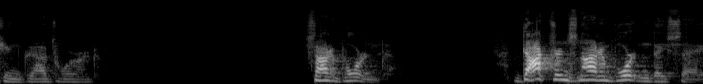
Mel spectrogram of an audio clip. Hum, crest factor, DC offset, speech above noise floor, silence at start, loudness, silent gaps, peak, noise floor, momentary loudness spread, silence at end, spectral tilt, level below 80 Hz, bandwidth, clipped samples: none; 24 dB; under 0.1%; 63 dB; 0 s; -23 LUFS; none; -4 dBFS; -89 dBFS; 25 LU; 0.05 s; -4.5 dB/octave; -74 dBFS; 15 kHz; under 0.1%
